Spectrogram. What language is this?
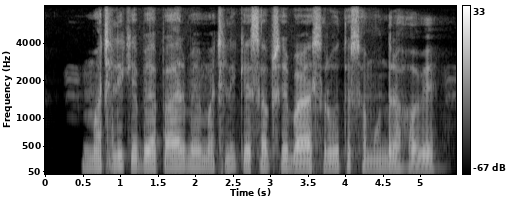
Bhojpuri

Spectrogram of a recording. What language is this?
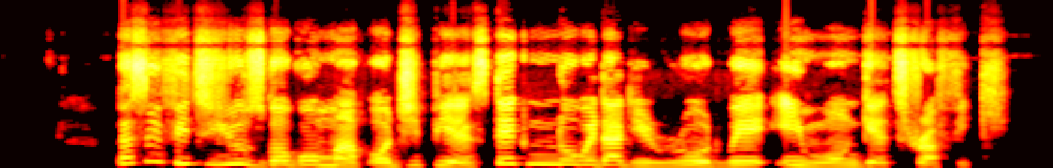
Nigerian Pidgin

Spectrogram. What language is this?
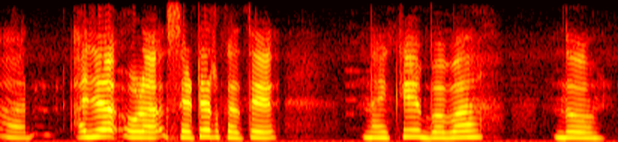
Santali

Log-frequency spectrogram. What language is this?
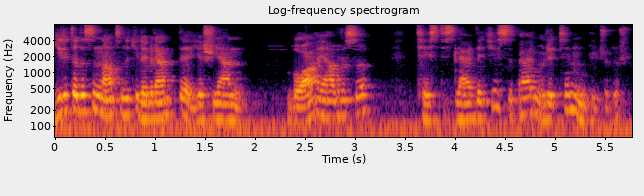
Turkish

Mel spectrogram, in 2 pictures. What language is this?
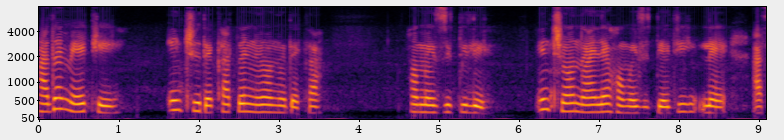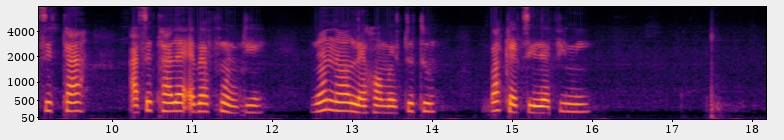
Ewe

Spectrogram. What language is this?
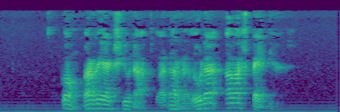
Catalan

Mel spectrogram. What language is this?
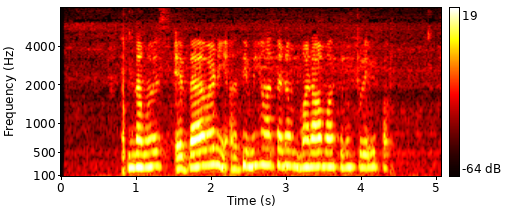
Divehi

